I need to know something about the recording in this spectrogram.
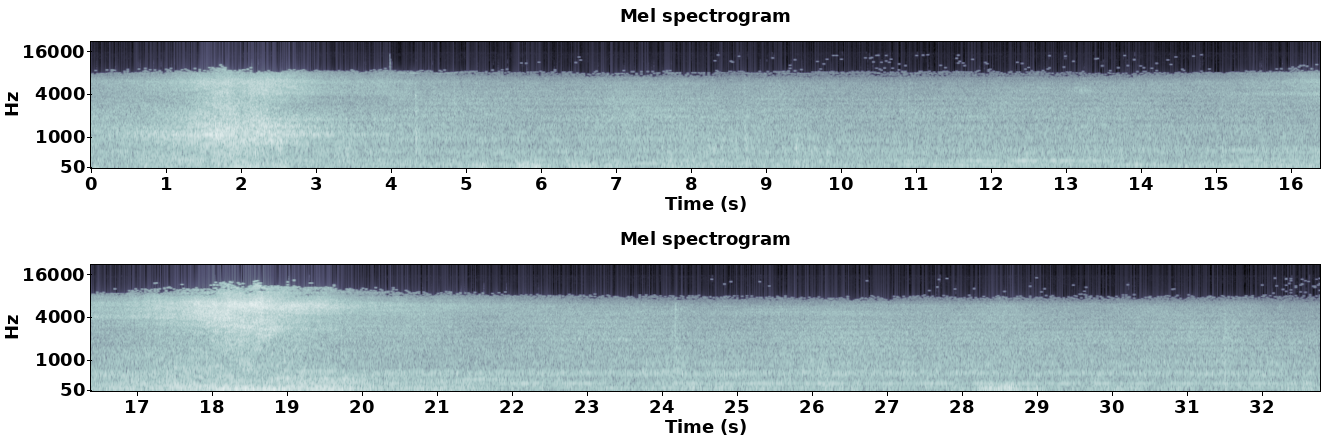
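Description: Steady outdoor traffic rumble, with two vehicles passing close by, each swelling and fading, about two seconds in and again, louder, around eighteen seconds. A short low thump comes near the end.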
